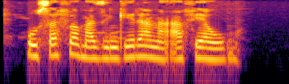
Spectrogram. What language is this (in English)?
Swahili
